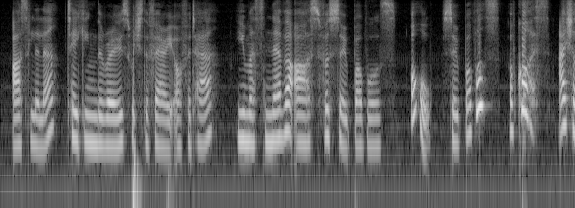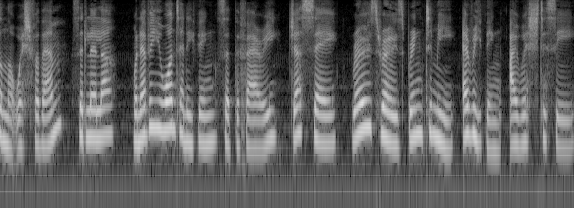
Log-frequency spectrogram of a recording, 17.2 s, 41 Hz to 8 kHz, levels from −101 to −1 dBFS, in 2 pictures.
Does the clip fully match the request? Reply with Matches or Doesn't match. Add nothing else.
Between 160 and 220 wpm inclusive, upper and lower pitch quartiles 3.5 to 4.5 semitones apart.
Matches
